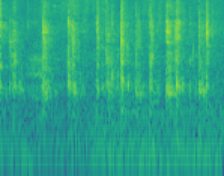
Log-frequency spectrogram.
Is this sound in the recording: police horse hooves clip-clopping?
yes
